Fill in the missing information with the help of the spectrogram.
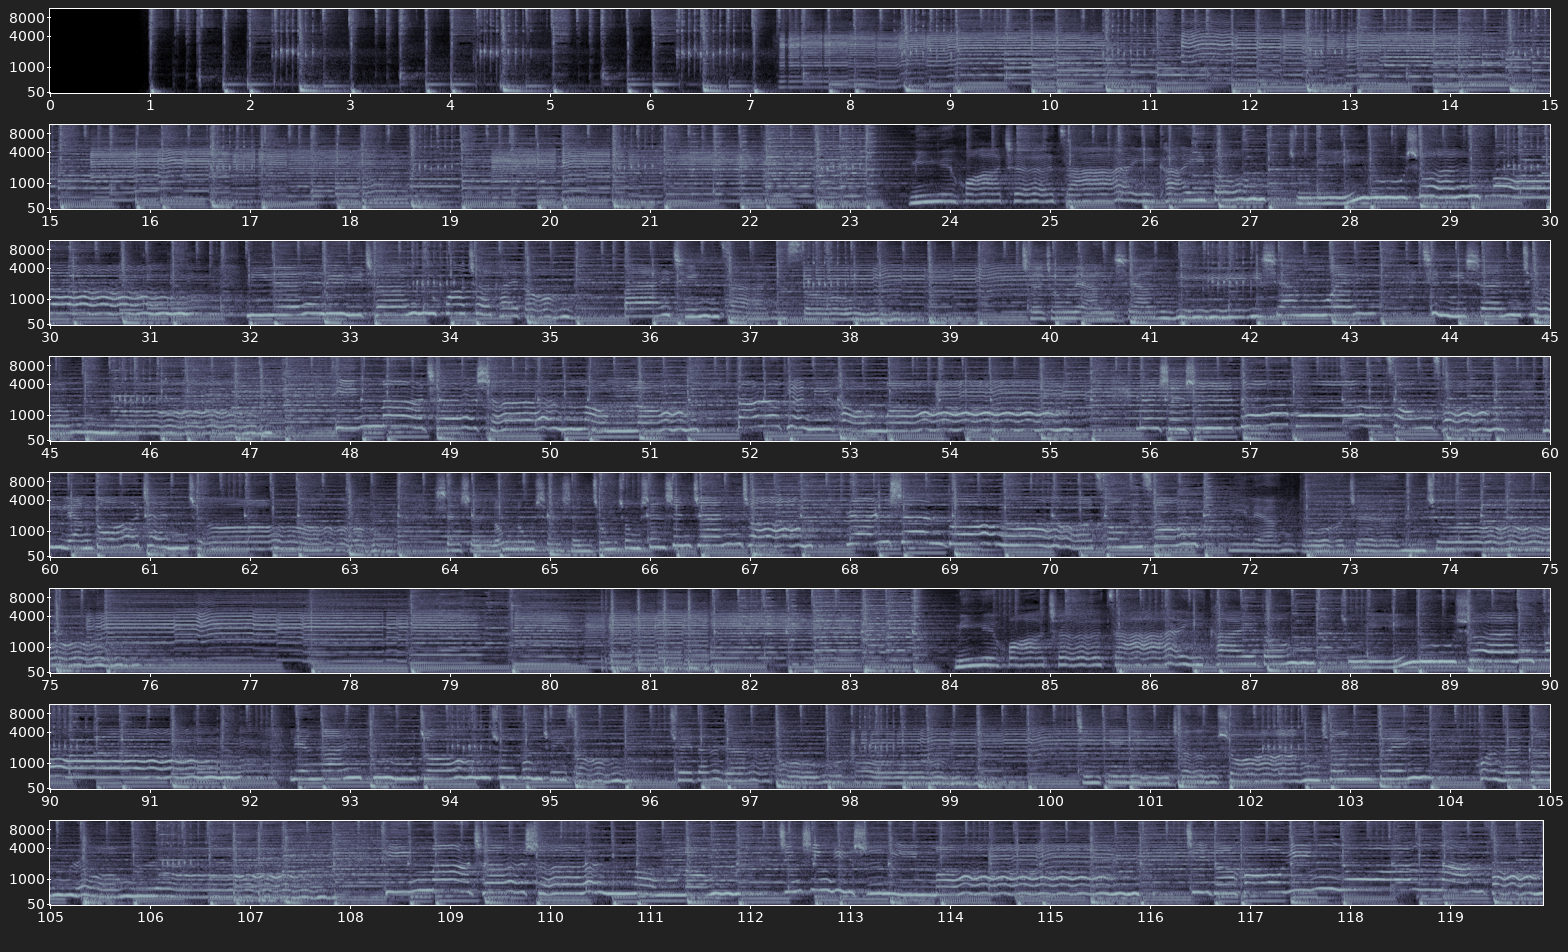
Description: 吉他主音
贝斯
鼓
键盘
木吉他
小提琴
古筝
二胡
笛子
扬琴
琵琶
和音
